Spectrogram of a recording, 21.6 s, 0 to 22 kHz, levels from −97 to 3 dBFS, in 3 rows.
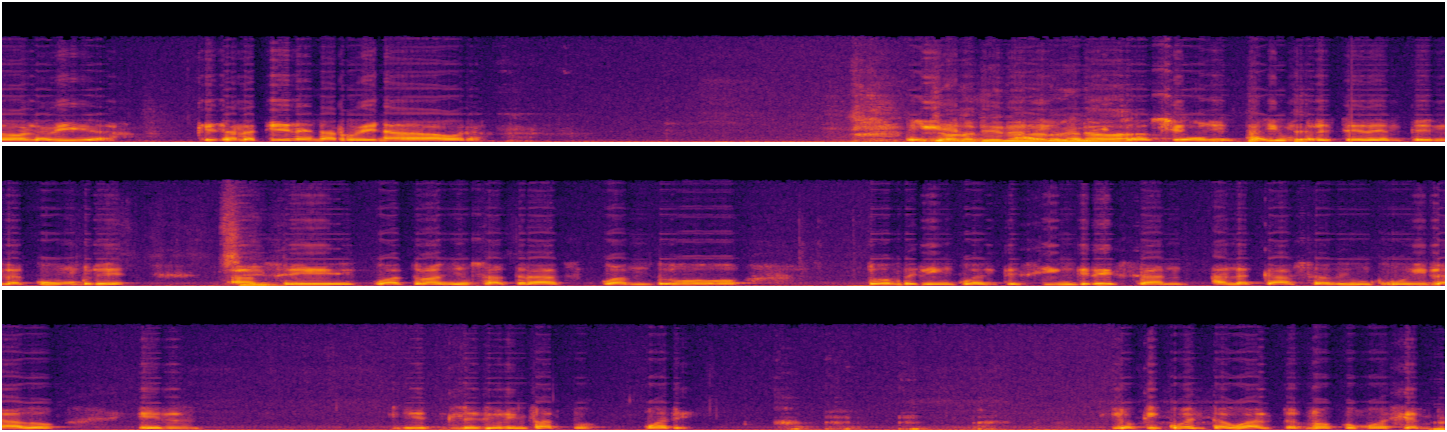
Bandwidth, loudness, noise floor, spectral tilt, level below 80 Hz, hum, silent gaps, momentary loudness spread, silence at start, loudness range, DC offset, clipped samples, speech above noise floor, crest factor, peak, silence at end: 17 kHz; -22 LUFS; -43 dBFS; -5.5 dB/octave; -44 dBFS; none; none; 16 LU; 0 s; 7 LU; under 0.1%; under 0.1%; 20 dB; 18 dB; -6 dBFS; 0 s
